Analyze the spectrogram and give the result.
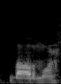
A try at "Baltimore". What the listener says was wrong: Yeah, you don't say the T. Don't say the T, man.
